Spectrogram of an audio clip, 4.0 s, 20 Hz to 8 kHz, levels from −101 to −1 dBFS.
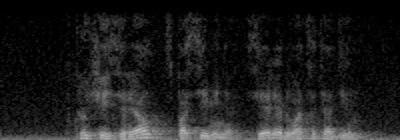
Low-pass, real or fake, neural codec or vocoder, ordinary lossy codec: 7.2 kHz; real; none; AAC, 48 kbps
